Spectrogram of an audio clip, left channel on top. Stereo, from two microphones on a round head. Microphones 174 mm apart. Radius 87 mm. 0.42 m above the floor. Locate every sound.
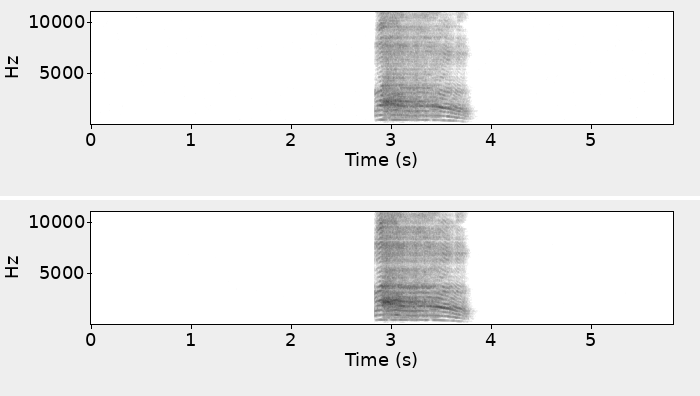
2.8 s a baby crying: 75° right (ahead or behind), 1.4 m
